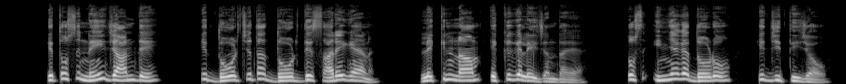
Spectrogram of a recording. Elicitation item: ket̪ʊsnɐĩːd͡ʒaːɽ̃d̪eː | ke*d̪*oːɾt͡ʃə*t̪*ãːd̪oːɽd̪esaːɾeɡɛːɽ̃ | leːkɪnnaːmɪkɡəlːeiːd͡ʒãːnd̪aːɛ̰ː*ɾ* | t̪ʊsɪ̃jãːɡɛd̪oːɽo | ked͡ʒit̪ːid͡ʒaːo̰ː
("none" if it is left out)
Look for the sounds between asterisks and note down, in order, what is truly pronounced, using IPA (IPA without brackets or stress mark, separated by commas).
d̪, t̪, none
